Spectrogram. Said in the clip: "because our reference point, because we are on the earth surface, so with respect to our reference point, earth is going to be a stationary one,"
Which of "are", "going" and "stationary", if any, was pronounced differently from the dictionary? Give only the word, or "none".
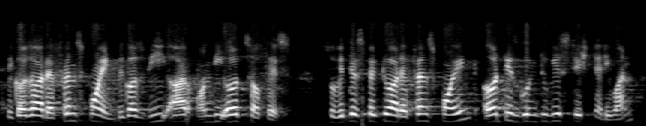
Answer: none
